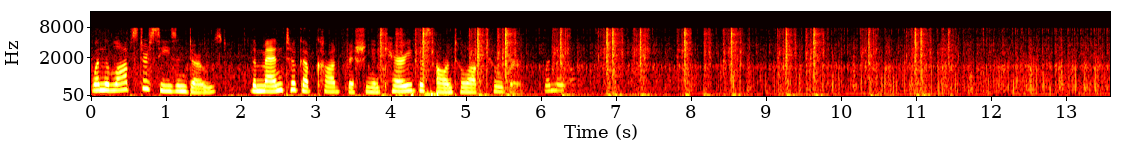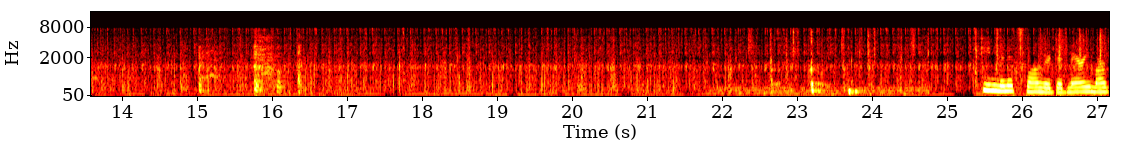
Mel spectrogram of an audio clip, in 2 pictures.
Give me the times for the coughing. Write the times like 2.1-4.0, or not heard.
4.3-4.8, 14.4-16.4, 22.6-24.1.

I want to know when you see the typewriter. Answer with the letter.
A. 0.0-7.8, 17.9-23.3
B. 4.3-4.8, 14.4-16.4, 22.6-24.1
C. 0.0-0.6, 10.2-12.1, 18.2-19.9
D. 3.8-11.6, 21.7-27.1
D.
